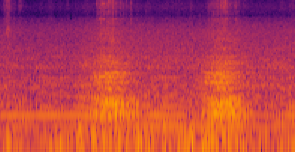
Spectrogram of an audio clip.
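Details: Ford Everest front spindle (wheel) bearing: a low growling hum swells and fades in slow waves as the wheel turns, clearly heard from above and not from the disc brake; a worn wheel bearing.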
